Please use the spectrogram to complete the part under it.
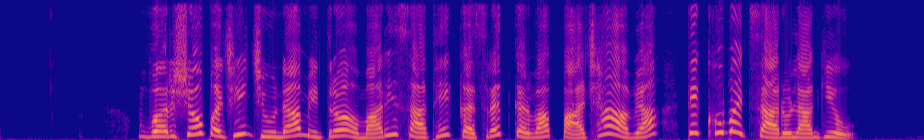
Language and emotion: Gujarati, happy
